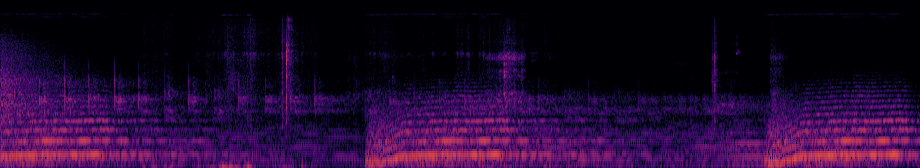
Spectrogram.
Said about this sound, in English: hey, you hear the ambulance right there.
